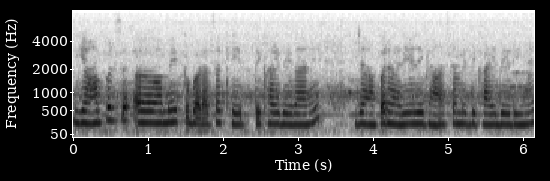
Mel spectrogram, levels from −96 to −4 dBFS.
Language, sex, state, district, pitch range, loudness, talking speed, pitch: Hindi, female, Chhattisgarh, Raigarh, 210-235 Hz, -18 LUFS, 205 wpm, 220 Hz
